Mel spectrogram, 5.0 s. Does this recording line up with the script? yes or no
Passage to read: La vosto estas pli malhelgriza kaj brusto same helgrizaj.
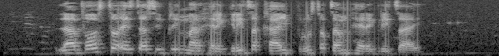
yes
